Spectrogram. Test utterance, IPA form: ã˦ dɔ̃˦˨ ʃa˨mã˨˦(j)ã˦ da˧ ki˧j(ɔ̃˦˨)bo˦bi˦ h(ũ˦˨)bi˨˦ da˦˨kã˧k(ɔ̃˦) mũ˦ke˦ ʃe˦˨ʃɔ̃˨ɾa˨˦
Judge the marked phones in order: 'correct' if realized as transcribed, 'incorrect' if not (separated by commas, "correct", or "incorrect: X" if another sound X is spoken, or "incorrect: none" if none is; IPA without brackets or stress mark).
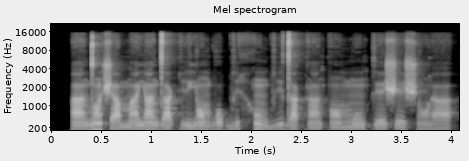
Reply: correct, incorrect: ɔ̃˦, correct, incorrect: ɔ̃˧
